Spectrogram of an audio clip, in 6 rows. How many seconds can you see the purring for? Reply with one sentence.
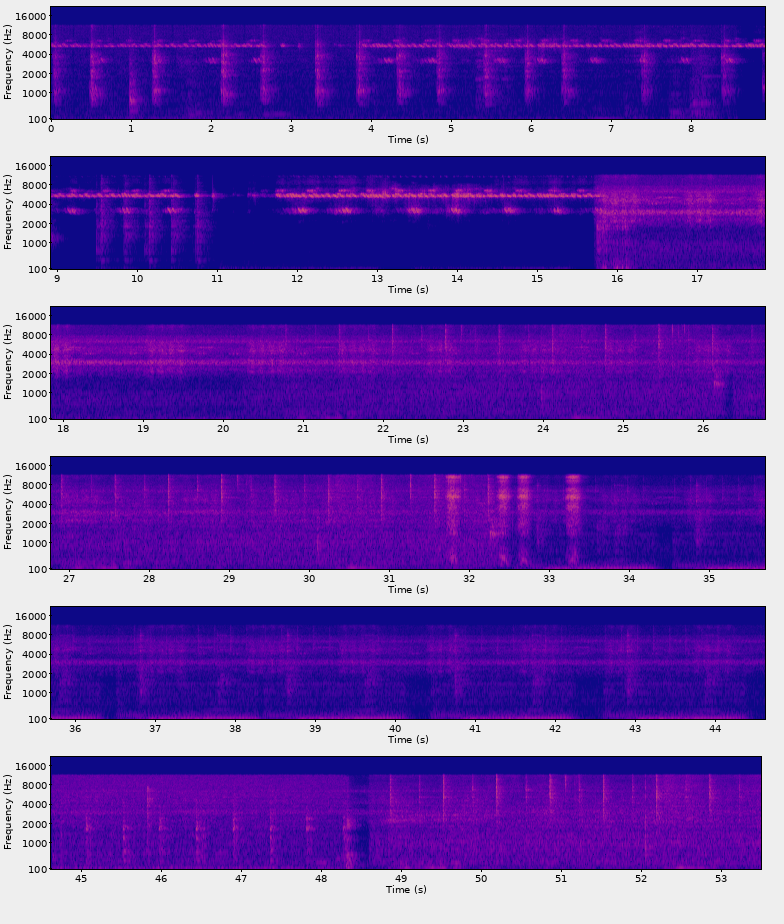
You can't hear the purring here.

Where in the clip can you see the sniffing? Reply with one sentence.
You can hear the sniffing from 31.2 to 33.5 s.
